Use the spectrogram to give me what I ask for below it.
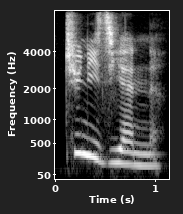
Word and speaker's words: Tunisienne: Tunisienne. Tunisienne. Double N's get hard, pronounced very hard.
